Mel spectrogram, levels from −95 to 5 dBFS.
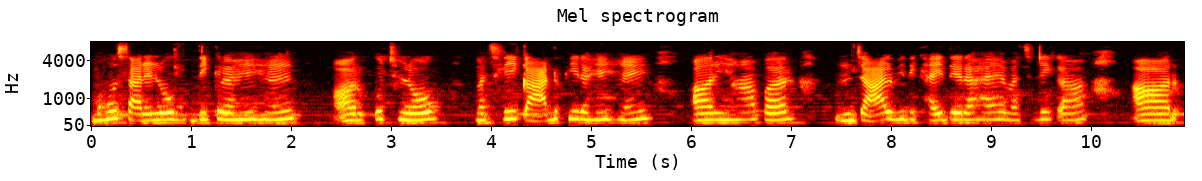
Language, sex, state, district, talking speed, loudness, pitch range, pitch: Hindi, female, Chhattisgarh, Balrampur, 150 wpm, -17 LUFS, 230-260 Hz, 245 Hz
